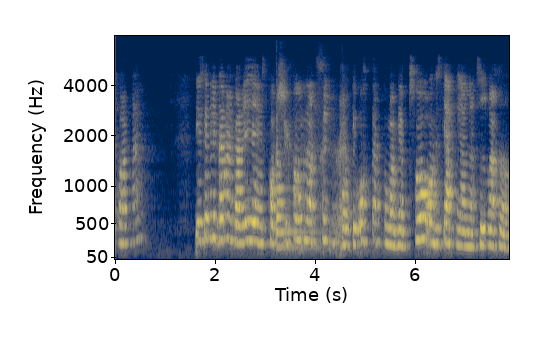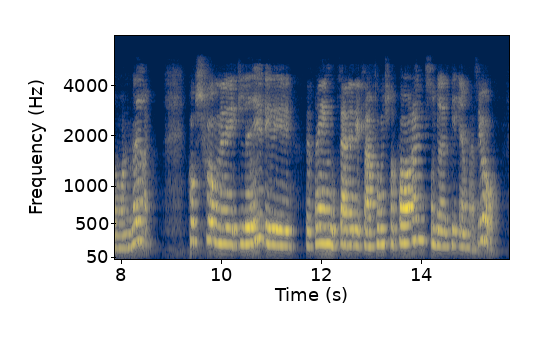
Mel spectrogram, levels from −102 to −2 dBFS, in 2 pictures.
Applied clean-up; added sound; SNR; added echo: neural mask model DeepFilterNet 3.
